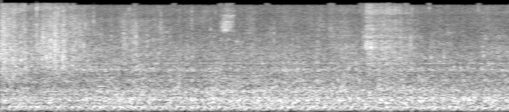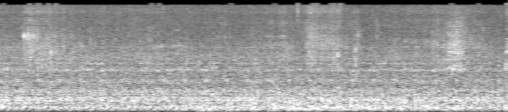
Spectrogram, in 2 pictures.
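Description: Steady wind buffeting the camcorder microphone, with water washing past the hull of a sailing barge under way.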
